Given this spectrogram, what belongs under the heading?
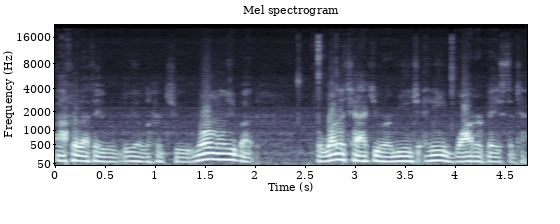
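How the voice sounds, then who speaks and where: A man talks at a very fast pace with a fairly low pitch and ordinary pitch variation over noticeable background noise. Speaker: gaming video creator. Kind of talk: let's play commentary. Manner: loud; hesitant, many ums. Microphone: bad microphone, separate voice recorder, may be quiet.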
